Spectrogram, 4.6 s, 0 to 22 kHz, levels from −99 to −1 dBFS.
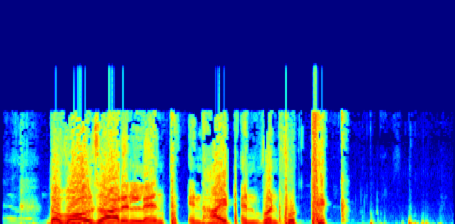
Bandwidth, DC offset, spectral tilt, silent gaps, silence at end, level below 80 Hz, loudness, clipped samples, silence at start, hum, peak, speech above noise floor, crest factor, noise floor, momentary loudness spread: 16 kHz; under 0.1%; -4 dB/octave; none; 0.45 s; -40 dBFS; -9 LUFS; under 0.1%; 0.2 s; none; 0 dBFS; 27 dB; 12 dB; -37 dBFS; 10 LU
